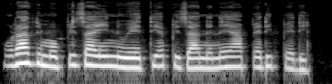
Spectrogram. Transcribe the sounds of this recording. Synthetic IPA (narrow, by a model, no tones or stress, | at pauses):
oɾaðimopizainiwetiɛpizanɛnɛjapɛɾipɛɾi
